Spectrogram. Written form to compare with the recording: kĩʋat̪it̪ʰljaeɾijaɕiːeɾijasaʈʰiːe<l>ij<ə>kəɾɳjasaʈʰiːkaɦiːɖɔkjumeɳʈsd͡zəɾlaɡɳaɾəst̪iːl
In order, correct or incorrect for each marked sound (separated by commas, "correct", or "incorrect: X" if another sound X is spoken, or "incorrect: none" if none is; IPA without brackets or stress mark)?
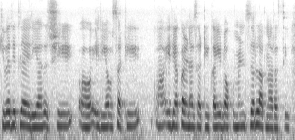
incorrect: ɾ, incorrect: a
